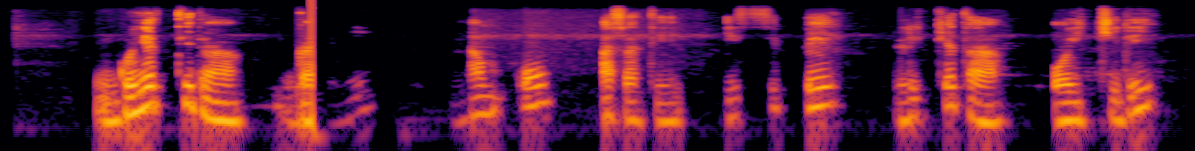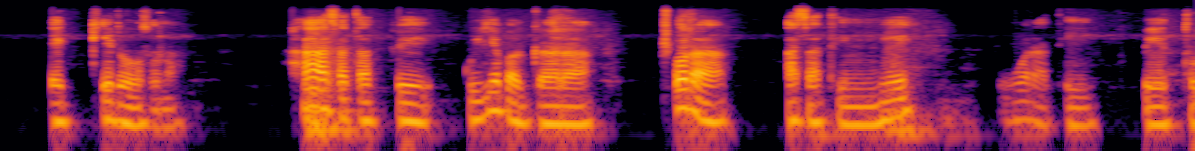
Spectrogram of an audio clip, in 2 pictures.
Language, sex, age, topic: Gamo, female, 25-35, agriculture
